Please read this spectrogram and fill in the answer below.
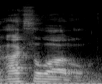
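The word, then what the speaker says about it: axolotl: There we go. Axelottle. That's how you pronounce or that's how you say it.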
